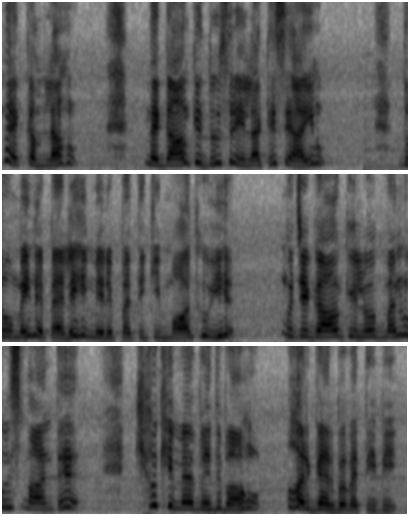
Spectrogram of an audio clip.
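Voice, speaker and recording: A woman acts out a helpless, grieving young village widow in a story. The voice is high and comes with noticeable ambient noise. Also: unhurried, a little mellow. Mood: tearful, pleading. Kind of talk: scripted audio story acting.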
